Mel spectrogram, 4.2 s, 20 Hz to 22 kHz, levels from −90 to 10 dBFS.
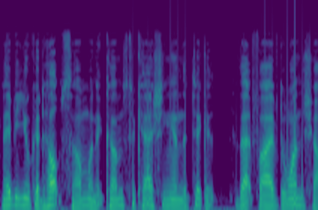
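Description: From 1.57 s to 4.12 s, periodic USB or driver dropouts skip about two milliseconds of speech every 0.098 s. They are heard as regular ticks and show as evenly spaced vertical lines on a spectrogram.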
